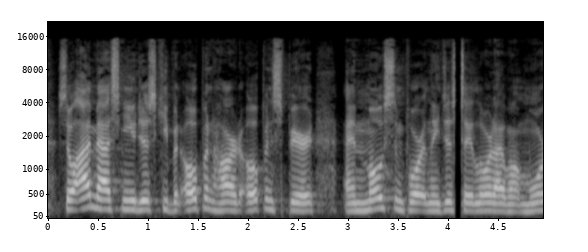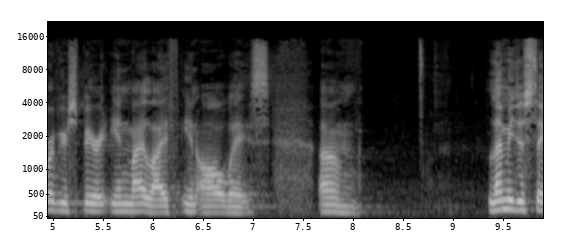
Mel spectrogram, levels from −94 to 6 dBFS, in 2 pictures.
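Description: A Bluetooth dropout hits this speech recording from 4.07 to 4.16 s, just after "spirit and most importantly". The sound falls abruptly silent, then resumes as though it had played on. Packets likely arrived too late and were discarded, a gap that fits about three lost frames.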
